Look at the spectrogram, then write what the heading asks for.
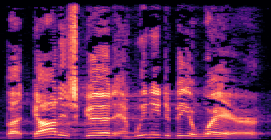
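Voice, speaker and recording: A man's voice: on the high side, sing-song, moderate pace. An older man from North Georgia with a Southern US accent, speaking to a congregation as a visiting preacher in a folksy, conversational way. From North Georgia, United States. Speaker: visiting preacher, seminary teacher. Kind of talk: sermon, informal opening remarks to a congregation. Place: large indoor church space. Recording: reverberant church hall.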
